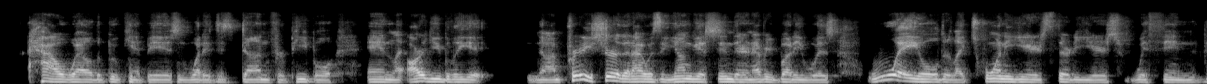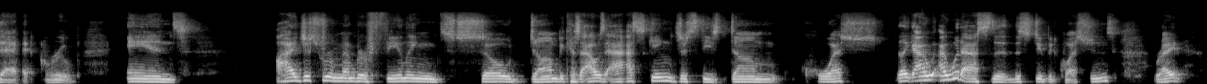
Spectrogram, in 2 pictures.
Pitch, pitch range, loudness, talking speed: 120 Hz, 110-135 Hz, -17 LUFS, 165 wpm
